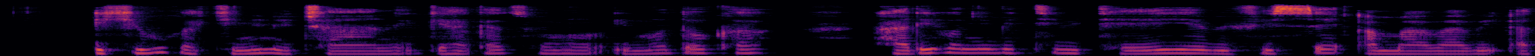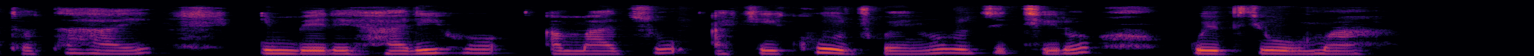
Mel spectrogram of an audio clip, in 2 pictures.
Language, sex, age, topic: Rundi, female, 25-35, education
